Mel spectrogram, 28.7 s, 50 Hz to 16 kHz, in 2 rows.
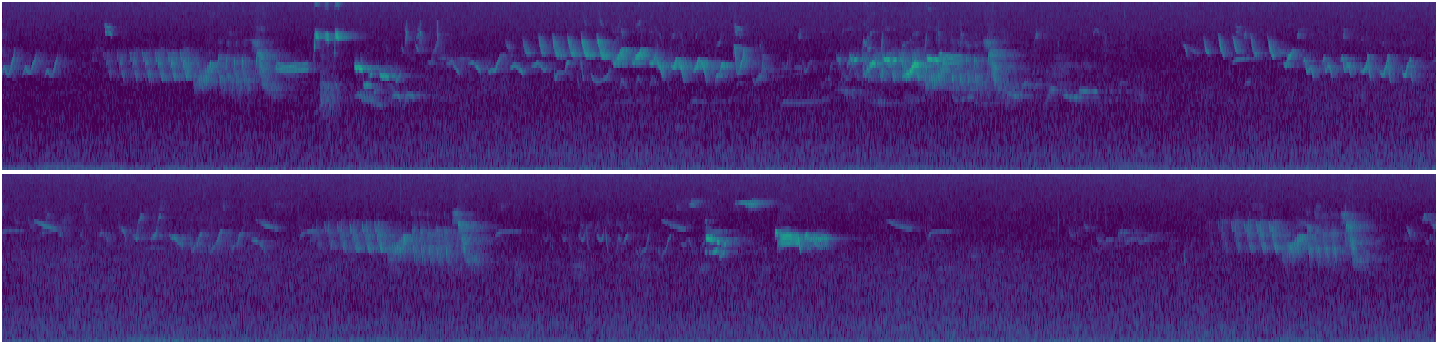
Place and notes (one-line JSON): {"title": "Glasson Moss, Cumbria, UK - Bird Trees", "date": "2013-04-24 15:00:00", "description": "Birds, wind in trees, aeroplanes. recorded at the nature reserve Glasson Moss, a peat bog with strange fauna and flora. ST350 mic. Binaural decode", "latitude": "54.94", "longitude": "-3.19", "altitude": "14", "timezone": "Europe/London"}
